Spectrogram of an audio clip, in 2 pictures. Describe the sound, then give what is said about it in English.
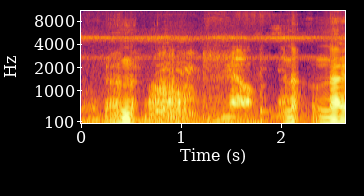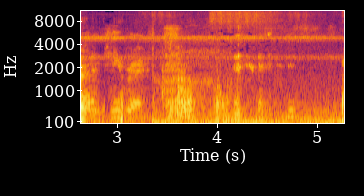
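A growling T-Rex roar sound effect rises and falls in several loud bursts, with a steady high chirping of insects running underneath throughout. “Have you ever had to remove like a T-Rex or...”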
